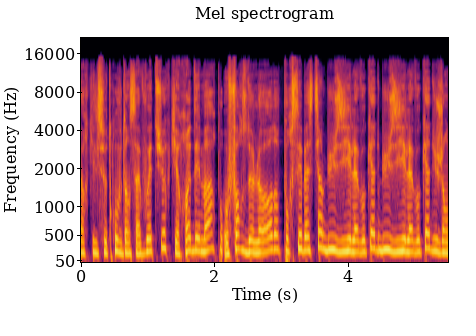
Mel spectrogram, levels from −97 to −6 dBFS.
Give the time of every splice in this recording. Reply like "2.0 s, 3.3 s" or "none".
2.1 s, 4.5 s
